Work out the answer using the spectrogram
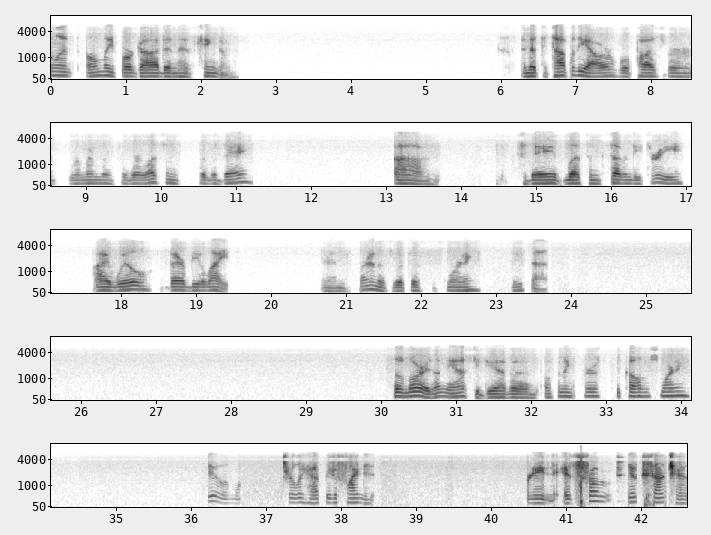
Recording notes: ACIM Daily Conference Call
